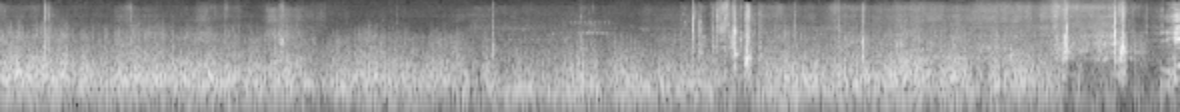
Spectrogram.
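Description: A skateboard boardslide fakie trick outdoors, with a rolling, grinding rumble and a few sharp clacks of the board toward the end, all under heavy wind buffeting on the microphone.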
